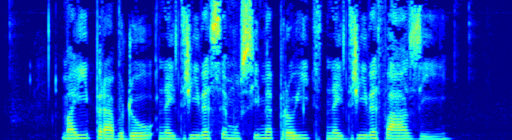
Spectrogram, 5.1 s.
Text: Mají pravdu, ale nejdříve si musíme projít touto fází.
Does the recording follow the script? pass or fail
fail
